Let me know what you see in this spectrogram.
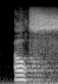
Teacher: Sofir itu artinya ada suara yang tajam seperti bersiul, itu punya 3 huruf saja, sod, zai, sin. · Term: bunyi tajam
